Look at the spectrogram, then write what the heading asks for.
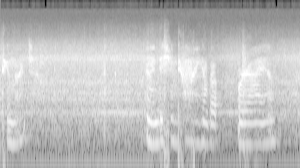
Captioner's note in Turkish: gülüyor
